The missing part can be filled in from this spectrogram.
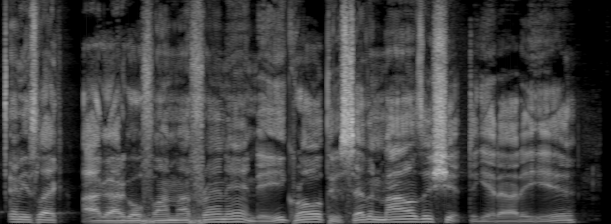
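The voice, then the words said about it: Weak Morgan Freeman impression. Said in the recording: “My Morgan Freeman impression is not quite up to snuff.”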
